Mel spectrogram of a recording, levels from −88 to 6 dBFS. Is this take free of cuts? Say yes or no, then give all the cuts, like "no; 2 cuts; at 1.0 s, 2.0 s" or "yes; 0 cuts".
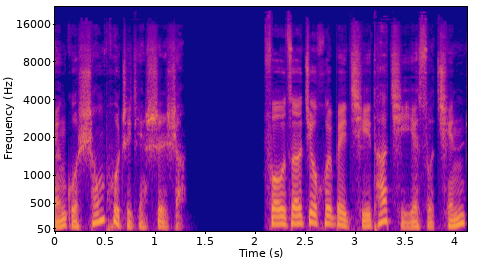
yes; 0 cuts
